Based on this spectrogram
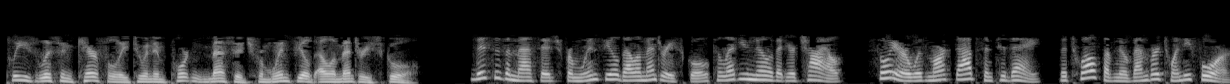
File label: Voicemail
